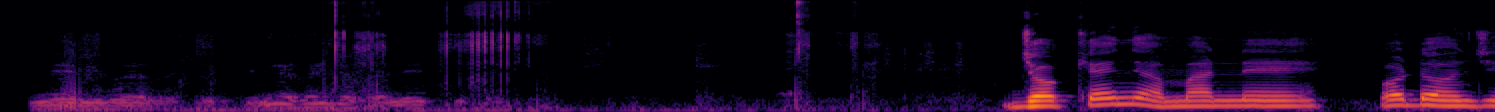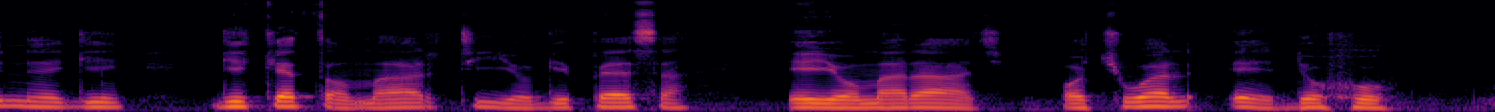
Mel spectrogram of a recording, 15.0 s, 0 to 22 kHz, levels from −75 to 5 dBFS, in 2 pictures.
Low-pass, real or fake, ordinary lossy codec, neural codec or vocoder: none; fake; none; vocoder, 44.1 kHz, 128 mel bands every 512 samples, BigVGAN v2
